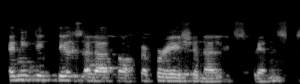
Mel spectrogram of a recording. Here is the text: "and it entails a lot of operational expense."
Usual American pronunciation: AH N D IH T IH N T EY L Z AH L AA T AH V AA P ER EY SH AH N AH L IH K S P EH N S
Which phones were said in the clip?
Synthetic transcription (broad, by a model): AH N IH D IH T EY L S AH L AA T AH P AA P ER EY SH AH N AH L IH K S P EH N S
